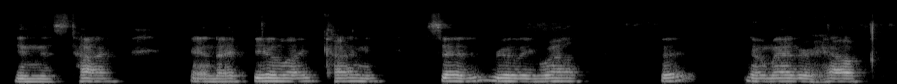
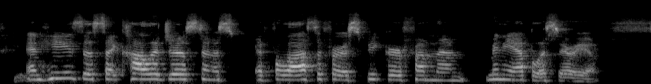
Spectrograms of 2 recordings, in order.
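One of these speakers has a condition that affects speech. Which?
The first: Parkinson's disease; deep brain stimulation; 20 years since onset, on medication.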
